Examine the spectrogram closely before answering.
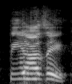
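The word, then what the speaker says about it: Piaget: पियाजे, लिखा होता है GET लास्ट में, बट इट is pronounced as पियाजे। वो फ्रेंच नेम है, लास्ट वाला लेटर जो है वो साइलेंट हो जाता है।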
